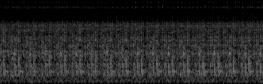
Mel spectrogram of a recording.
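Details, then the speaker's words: Chevrolet Cruze F18D4 petrol engine, warm idle: fast metallic top-end ticking rattle, several clicks a second; mechanic suspects the camshaft gears rather than the lifters, not confirmed. "это стук идет Не от компенсатора это сами шестерни распредвалов гремят"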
